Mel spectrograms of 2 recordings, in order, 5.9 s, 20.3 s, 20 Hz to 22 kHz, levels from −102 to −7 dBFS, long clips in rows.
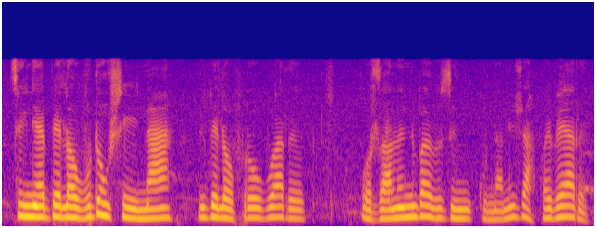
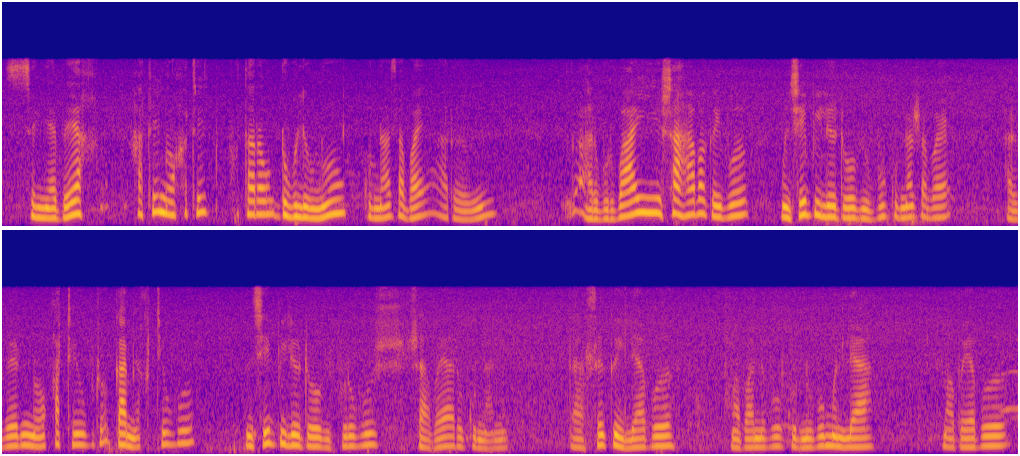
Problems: background conversations at intervals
